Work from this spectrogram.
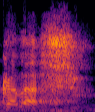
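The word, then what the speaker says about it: qadash: usaban la raíz hebrea, que era con K de kilo o de quiosco. era kadash.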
